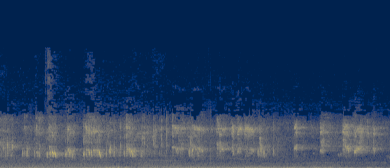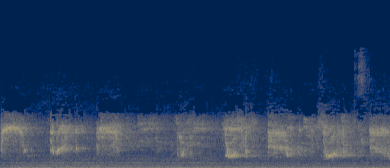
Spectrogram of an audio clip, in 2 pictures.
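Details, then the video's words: Swiftlets calling in the evening: bursts of sharp, high, buzzy chirps and twitters, about two each second, with brief gaps, over a low background rumble. "Chim chiều"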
